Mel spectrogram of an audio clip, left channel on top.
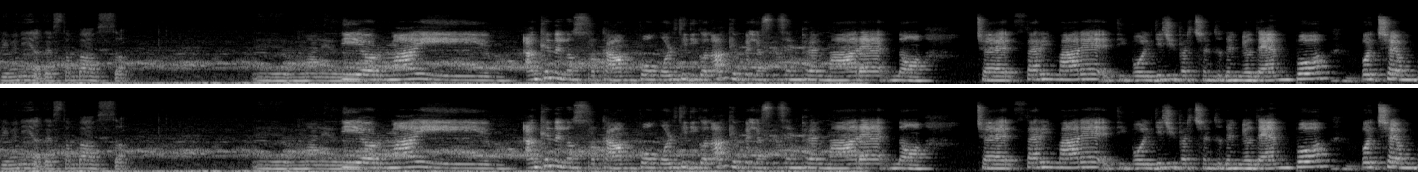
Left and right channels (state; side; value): identical; both; correlation 1.00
